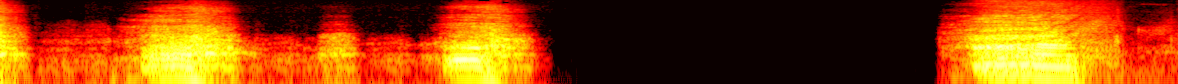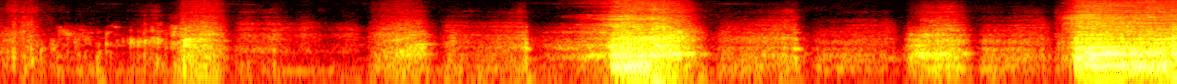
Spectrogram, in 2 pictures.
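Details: Grizzly bear at Grizzly Park, in an edited recording: a series of deep, rough roars and groans in uneven bursts, with shorter grunts between them and a silent gap of about two seconds.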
